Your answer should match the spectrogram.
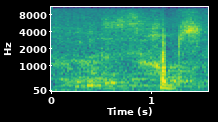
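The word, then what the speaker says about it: خبز: Khu, not ju. Khu. Yes. Khubs.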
